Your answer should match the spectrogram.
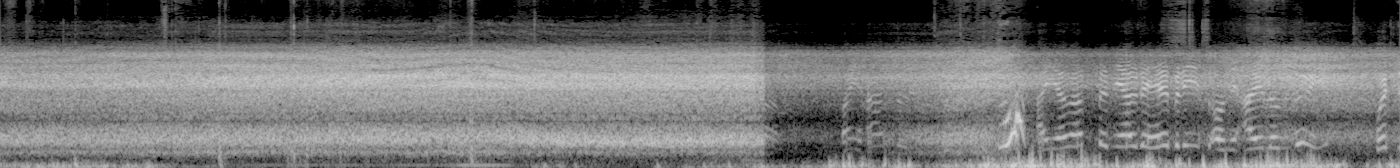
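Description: CB radio set hissing with steady open-channel static. About seven and a half seconds in, the hiss cuts off suddenly as a station keys up, and a distant operator's voice comes through the radio's speaker, faint at first and then clearer.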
